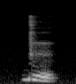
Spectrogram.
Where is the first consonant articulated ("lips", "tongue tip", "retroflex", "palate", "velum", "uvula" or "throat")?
velum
